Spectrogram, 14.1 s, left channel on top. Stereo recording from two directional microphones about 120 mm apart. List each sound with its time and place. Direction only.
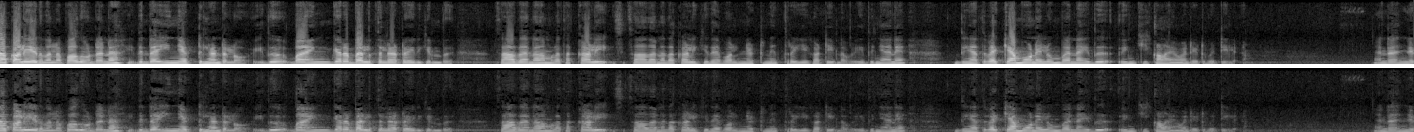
0.0 s a woman's voice: 40° left (ahead or behind)
13.7 s a woman's voice: 35° left (ahead or behind)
